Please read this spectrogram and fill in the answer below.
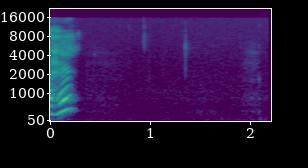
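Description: A woman's voice finishing a word, then dead silence.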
